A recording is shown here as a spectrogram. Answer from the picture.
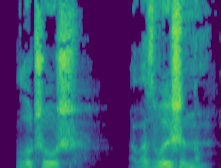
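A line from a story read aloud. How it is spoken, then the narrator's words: Grumbling. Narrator (Russian): проворчал мастер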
